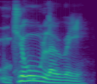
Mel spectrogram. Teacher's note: I reckon that's three syllables and the first syllable will be stressed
